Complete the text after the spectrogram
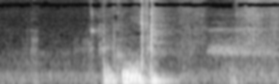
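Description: A man speaks briefly close by.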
